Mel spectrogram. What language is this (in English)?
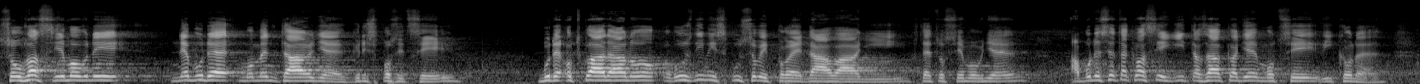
Czech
